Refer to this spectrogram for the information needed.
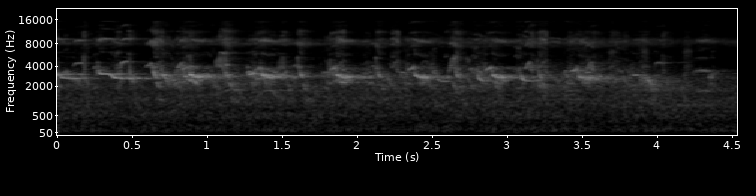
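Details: At dawn beside a dewy village path in Bangladesh, a flock of birds chirps; short bright notes repeated roughly twice a second over a chorus of softer twittering and steady hiss.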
